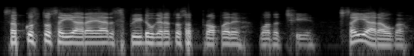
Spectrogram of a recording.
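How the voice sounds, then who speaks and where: Male teacher, high voice, energetic online class lecture, repeats words to prod students, dull dry audio. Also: fairly quick, no echo. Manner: coaxing questions to the class.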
